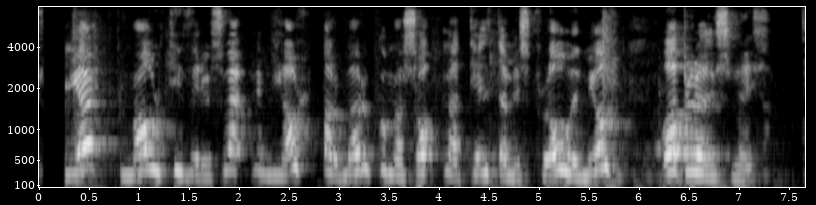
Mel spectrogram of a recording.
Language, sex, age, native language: Icelandic, male, 18-19, Icelandic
